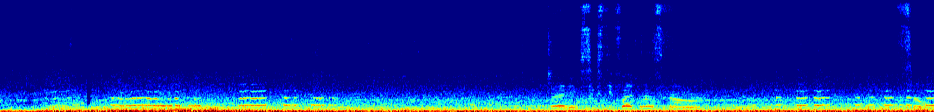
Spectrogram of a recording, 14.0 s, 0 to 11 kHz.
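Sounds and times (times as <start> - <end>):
road and wind rumble in car: 0.0 - 14.0
thin wind whistle: 0.3 - 5.6.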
